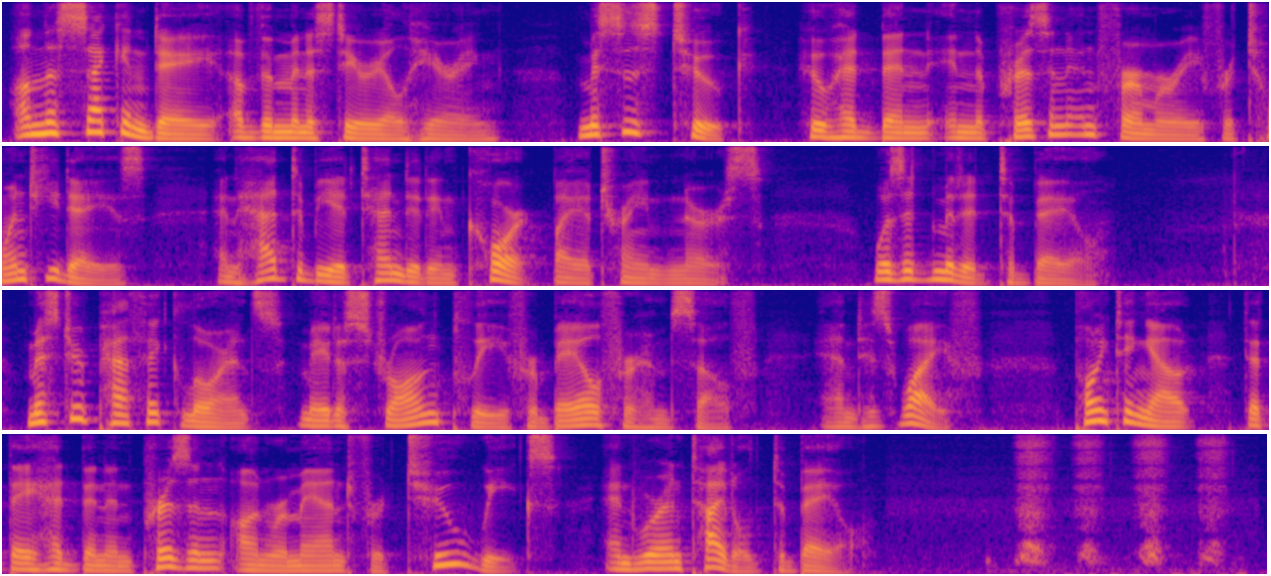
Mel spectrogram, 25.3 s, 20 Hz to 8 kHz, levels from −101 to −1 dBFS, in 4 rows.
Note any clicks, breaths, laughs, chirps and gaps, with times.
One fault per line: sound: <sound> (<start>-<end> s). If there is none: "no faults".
sound: sniff (23.9-25.3 s)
